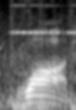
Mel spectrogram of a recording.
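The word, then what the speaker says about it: Waud: I've been saying Woad for about 20 years now, and just this year I met a family descendant, and their grandparents from long ago pronounced it Wad.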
